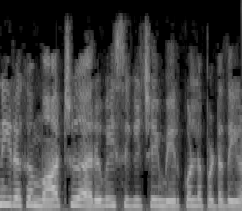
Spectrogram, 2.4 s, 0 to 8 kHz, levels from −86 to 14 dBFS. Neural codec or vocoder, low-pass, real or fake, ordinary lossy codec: none; 7.2 kHz; real; none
